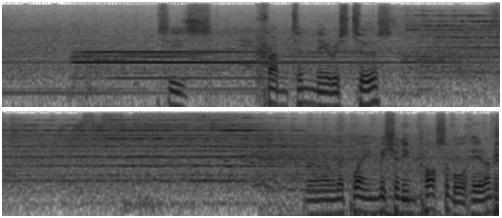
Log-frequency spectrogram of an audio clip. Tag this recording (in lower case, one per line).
speech
male speech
